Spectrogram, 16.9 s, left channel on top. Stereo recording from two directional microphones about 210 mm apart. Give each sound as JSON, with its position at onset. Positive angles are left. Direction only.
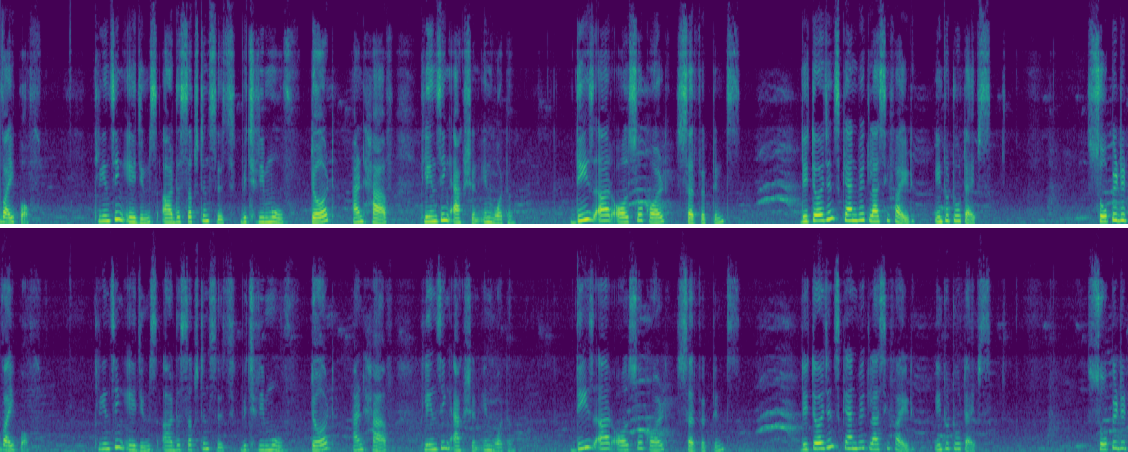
{"t": 0.0, "sound": "a woman's voice", "side_deg": 30}
{"t": 8.6, "sound": "speech", "side_deg": 30}
{"t": 16.3, "sound": "a woman's voice", "side_deg": 30}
